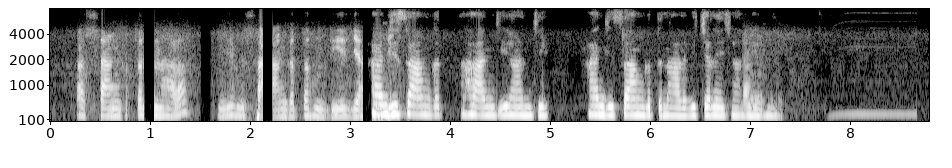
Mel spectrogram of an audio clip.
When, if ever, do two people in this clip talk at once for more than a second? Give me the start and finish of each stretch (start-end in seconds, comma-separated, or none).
none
